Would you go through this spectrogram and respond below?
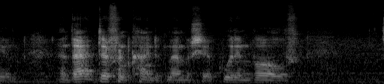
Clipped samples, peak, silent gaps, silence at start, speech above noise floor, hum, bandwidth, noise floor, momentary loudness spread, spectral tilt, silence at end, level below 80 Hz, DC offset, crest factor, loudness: under 0.1%; -10 dBFS; none; 0 s; 20 dB; none; 19 kHz; -55 dBFS; 22 LU; -1 dB/octave; 0 s; -74 dBFS; under 0.1%; 26 dB; -33 LUFS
